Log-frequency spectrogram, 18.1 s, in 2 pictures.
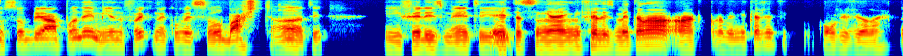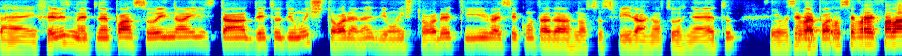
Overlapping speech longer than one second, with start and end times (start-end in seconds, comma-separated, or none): none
